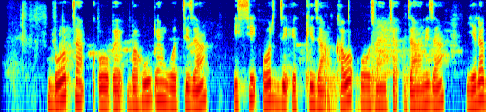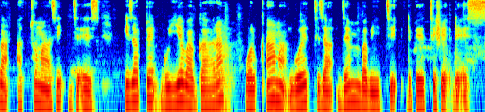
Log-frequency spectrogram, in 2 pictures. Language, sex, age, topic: Gamo, male, 25-35, agriculture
